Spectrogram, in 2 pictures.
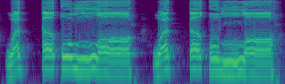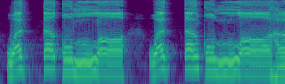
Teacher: lam di dalam kalimah Allah ni perlu ditebalkan. Sebabnya sebelum kalimah Allah terdapat huruf yang berbaris hadapan.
